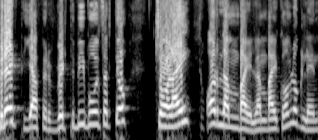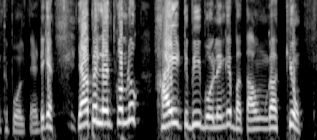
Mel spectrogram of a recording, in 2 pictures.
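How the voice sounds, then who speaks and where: Recorded dry and close with no echo, a man talks at a moderate pace and his pitch swings very widely. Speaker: maths teacher. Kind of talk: lecture. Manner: animated.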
